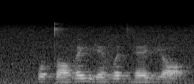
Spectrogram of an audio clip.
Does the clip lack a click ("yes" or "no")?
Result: yes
